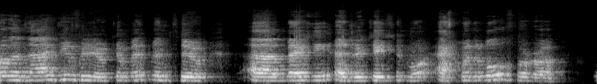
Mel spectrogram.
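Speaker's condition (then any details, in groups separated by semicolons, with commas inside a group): Cerebral palsy; from birth, seven surgeries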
